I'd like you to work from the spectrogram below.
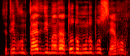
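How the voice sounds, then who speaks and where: A man from Brazil preaching a sermon as pastor, swinging from quiet asides to loud calls for the congregation to repeat after him. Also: high voice, level tone, fast talker.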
